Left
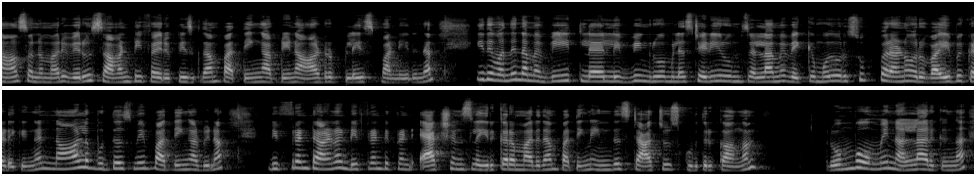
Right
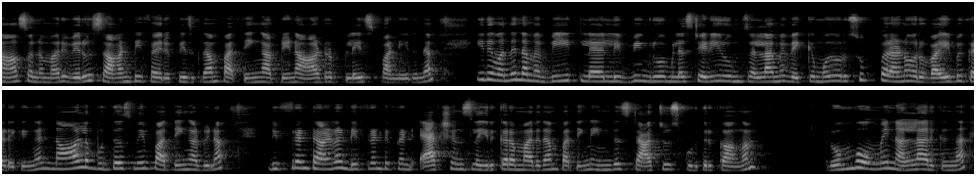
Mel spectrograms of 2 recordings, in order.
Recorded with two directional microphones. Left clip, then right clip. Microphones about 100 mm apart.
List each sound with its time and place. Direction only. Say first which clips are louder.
0.3 s a woman's voice: left 4 dB; 20° left (ahead or behind)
